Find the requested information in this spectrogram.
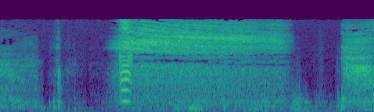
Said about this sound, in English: Now, I want you to blow it up so it just starts to inflate.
